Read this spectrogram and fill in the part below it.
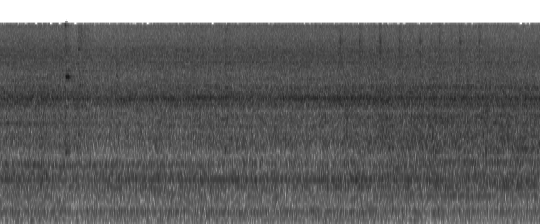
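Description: An electric meat grinder whirs steadily with a loud motor hum.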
